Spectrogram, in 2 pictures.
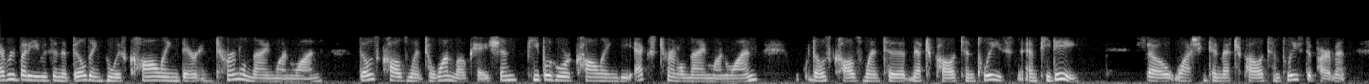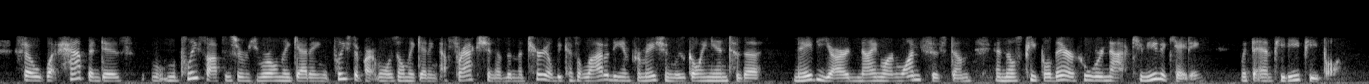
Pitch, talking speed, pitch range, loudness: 175 Hz, 205 wpm, 160-200 Hz, -16 LUFS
